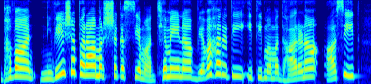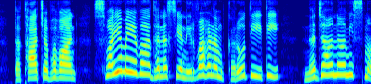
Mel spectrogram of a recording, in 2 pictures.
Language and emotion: Sanskrit, surprised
